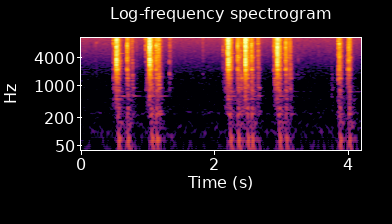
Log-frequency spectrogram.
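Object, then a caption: Manual metal typewriter. An old manual typewriter with metal typebars, round metal-rimmed keys and a ribbon spool is typed with the fingertips of both hands, so the keys strike the mechanism. Sharp, bright metallic clacks come in five short clusters of quick keystrokes, each dying almost instantly, with near silence between the groups.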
